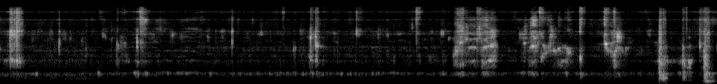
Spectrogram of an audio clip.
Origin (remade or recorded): remade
